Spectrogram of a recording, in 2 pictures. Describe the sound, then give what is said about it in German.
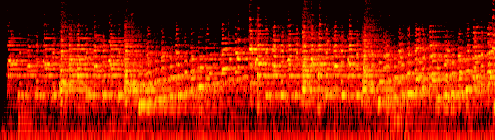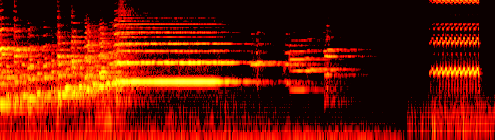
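Lively orchestral music from the orchestral version of Pictures at an Exhibition, the dance of the chicks in their eggshells, with quick, chirping staccato notes and trills climbing upward, settling into a held chord before fading; a short electronic ringing burst follows at the very end. “es gibt ganz unterschiedliche Versionen davon, und besonders farbenreich sind die Bilder einer Ausstellung in der Fassung für Orchester.”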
